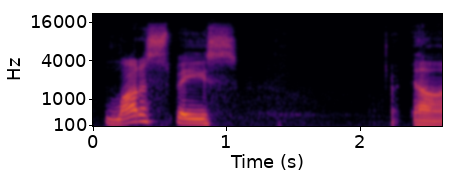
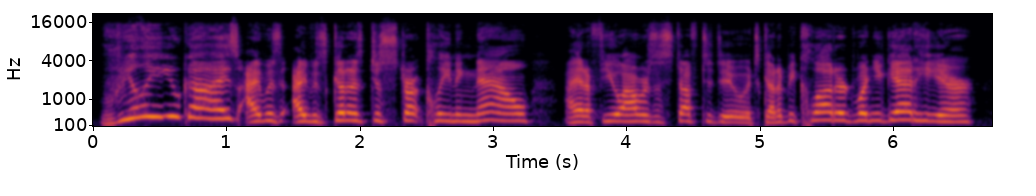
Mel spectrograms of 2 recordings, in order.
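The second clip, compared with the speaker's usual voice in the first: higher, louder whiny protest; exasperated; 8 semitones higher, 5 dB louder than usual. Retold or imitated. Daughter protesting to parents about early arrival, exasperated. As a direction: playfully complain to the parents. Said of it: "and I'll tell them".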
